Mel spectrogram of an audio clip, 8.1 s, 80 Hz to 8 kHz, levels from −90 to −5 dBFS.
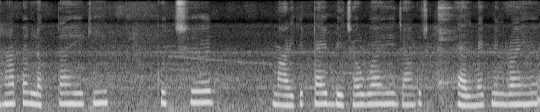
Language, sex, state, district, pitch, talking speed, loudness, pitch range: Hindi, female, Chhattisgarh, Bastar, 235 Hz, 125 wpm, -24 LUFS, 225-245 Hz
